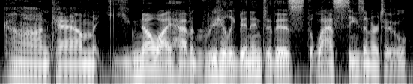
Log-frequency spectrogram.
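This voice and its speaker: An American man acting as a stubborn, high-strung TV writer in a fiction podcast, emphatic and precise in delivery. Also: measured pace, a bit bright, close to an everyday voice. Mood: weary. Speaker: voice actor. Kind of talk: naturalistic fiction podcast dialogue.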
